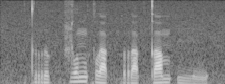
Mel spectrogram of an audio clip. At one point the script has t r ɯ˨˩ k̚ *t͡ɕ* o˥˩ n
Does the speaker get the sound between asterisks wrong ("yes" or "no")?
no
